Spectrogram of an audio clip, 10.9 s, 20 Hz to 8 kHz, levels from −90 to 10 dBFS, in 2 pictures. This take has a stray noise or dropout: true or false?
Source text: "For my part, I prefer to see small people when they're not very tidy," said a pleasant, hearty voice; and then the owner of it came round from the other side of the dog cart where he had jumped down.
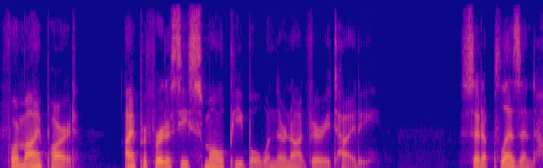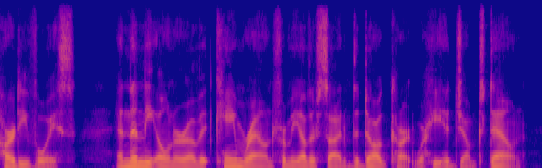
false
